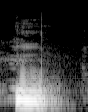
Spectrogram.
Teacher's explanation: हमारे ऊ बोला हमारे होठ जो है वो गोलाकार हो गए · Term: वृत्त मुखी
